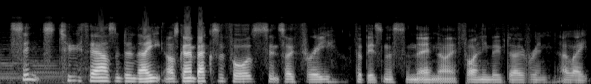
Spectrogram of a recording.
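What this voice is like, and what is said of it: British accent. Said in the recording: “based on your accent we can guess, you're British”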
